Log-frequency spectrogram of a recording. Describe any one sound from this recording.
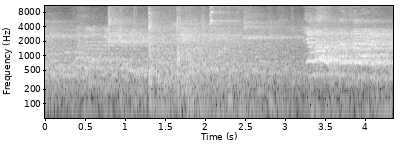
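A crowd of spectators cheers and shouts in a large echoing indoor hall.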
